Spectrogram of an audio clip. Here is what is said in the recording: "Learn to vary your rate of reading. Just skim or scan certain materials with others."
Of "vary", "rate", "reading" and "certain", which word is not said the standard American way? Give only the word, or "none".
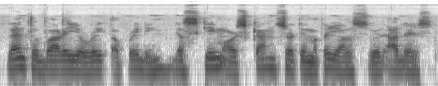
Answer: vary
